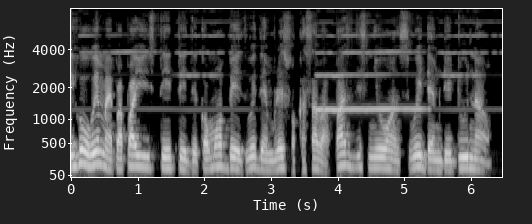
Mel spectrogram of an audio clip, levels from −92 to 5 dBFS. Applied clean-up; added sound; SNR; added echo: classical method spectral subtraction.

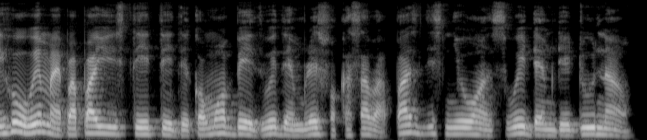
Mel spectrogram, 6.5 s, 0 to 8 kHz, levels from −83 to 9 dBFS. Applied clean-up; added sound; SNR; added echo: none; none; none; none.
